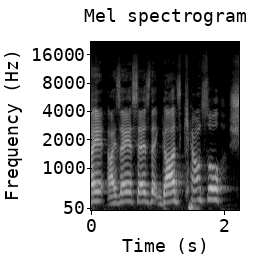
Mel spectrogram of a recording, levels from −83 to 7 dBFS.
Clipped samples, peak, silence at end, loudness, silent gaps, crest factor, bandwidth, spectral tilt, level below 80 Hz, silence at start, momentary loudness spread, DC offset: under 0.1%; -8 dBFS; 0 s; -24 LUFS; none; 16 dB; 16.5 kHz; -3 dB/octave; -46 dBFS; 0 s; 4 LU; under 0.1%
